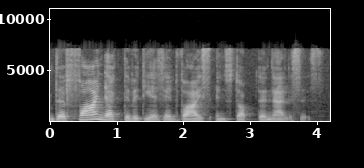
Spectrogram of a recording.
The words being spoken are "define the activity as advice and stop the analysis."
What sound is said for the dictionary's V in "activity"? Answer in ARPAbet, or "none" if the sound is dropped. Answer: V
